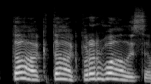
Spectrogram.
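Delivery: exclaimed, crying out. Rebecca answering Ivanhoe's question, exclaiming. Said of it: "вигукнула Ребека".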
